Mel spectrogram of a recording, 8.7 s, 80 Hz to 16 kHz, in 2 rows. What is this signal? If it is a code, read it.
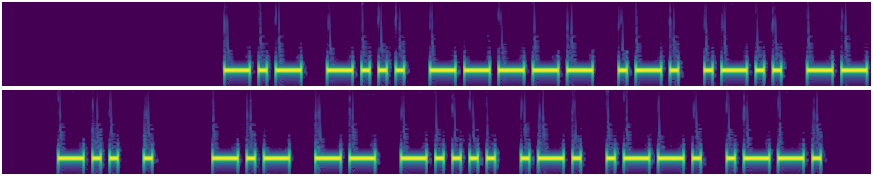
Morse code, heard as a keyed tone, about 27 wpm, 700 Hz. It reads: KB0RLM DE KM6RPP
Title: USA Callsign DE Callsign - 6 Characters - 28wpm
